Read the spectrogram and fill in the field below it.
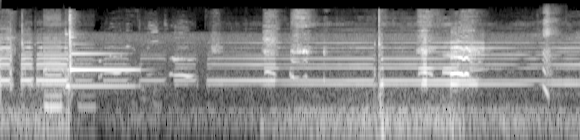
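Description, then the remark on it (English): Car horns blare in long, overlapping blasts while neighbors outside whoop, scream, holler and cheer in scattered bursts, a noisy parade-style welcome-home street celebration. “pretty much like a parade style of all the neighbors outside honking horns, screaming, hooting, and hollering.”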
